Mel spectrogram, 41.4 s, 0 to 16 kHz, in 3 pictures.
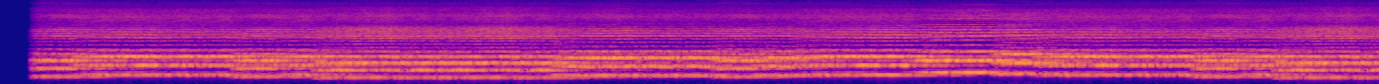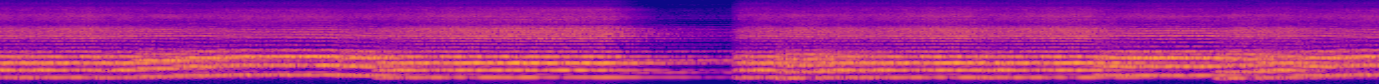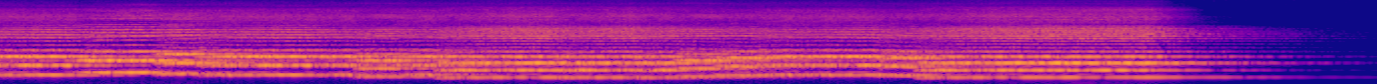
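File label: Female Choir, alto 2; O how I love Jesus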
